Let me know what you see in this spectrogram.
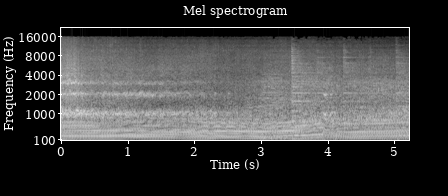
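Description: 1969 AMC AMX's V8 running under way as the car drives off, a steady pitched drone that sags slowly. About three and a half seconds in, the pitch dips and climbs again.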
